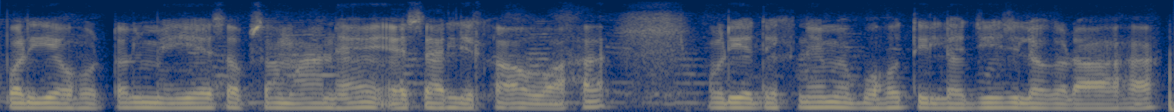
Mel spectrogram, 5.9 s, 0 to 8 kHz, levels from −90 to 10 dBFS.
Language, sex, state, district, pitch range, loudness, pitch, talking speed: Hindi, male, Bihar, Araria, 120-130 Hz, -30 LUFS, 125 Hz, 225 wpm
